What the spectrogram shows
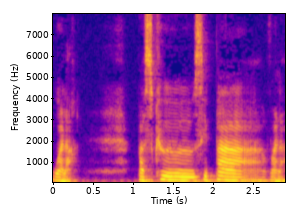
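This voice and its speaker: A woman talks at a fairly slow pace on a very clean recording, and the background is silent. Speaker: resin craft youtuber. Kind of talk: tutorial. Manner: hesitant, many fillers and repeats.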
